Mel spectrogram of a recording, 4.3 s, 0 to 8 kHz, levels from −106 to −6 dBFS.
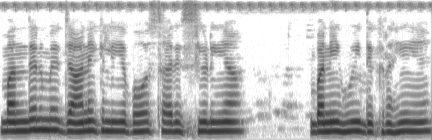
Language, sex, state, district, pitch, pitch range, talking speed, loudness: Hindi, female, Uttar Pradesh, Deoria, 195 Hz, 190-200 Hz, 180 wpm, -31 LUFS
